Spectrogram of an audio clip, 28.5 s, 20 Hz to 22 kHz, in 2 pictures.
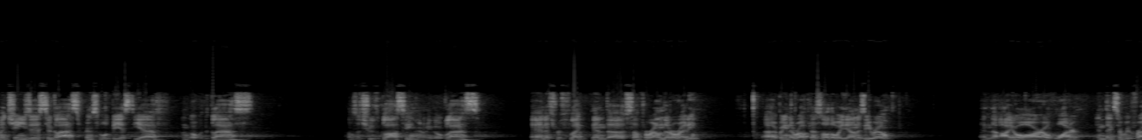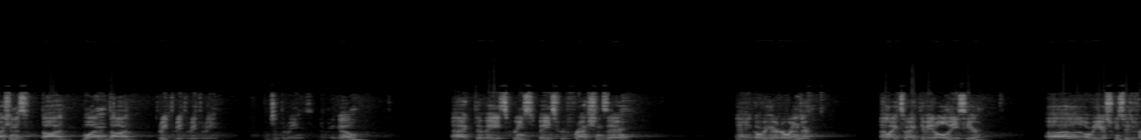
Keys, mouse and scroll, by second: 1.0 click, 5.0 middle click, 6.3-8.1 scroll up 1, 8.1-9.2 scroll up 1, 9.8 click, 12.6 click, 16.2 KP_3, 16.4 KP_3, 16.8 KP_3, 19.3-20.6 scroll down 2, 20.6-21.4 scroll down 2, 21.4 click, 24.3 click.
